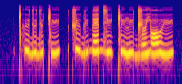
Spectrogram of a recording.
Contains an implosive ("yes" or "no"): no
